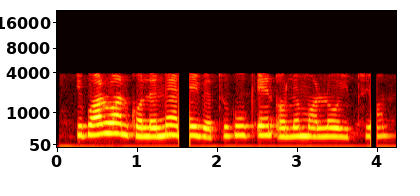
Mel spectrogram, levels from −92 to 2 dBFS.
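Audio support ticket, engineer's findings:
Packet loss filled with silence: hard dropouts in the speech, 1.52–1.66 s (140 ms) and 3.92–4.00 s (80 ms). Both lengths fit 20 ms packets. Waveform drops to near-silence, and the spectrogram shows blank vertical gaps with hard edges.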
